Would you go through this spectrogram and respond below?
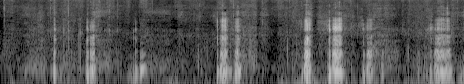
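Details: Oxford Sandy and Black pigs, a rare breed, six boys enjoying a winter forage between storms; repeated short, gruff oinks and grunts in quick bursts, several animals close by amid rooting noises.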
